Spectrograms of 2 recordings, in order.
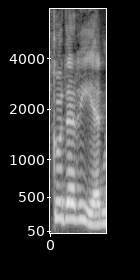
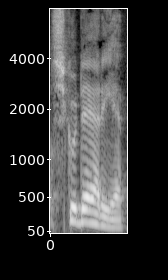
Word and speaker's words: Scuderia: It's pronounced Scuderia, not Scuderia, by the way. Scuderia. It rhymes with diarrhea.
